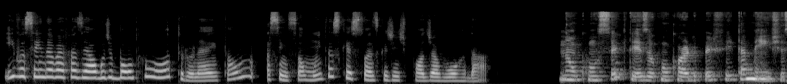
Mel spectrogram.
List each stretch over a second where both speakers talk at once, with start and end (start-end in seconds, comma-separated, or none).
none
